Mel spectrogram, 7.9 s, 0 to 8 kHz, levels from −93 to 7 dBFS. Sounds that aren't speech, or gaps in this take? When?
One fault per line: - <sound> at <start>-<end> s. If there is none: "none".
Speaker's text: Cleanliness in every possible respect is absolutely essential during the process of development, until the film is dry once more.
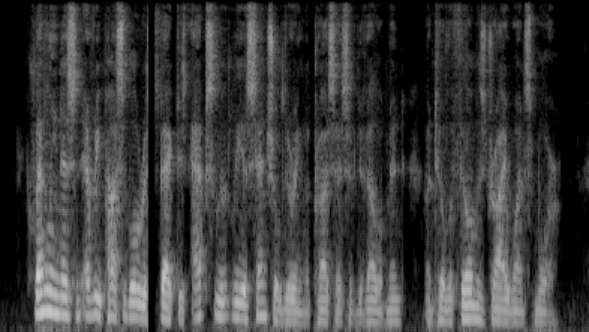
- dropout at 2.0-2.1 s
